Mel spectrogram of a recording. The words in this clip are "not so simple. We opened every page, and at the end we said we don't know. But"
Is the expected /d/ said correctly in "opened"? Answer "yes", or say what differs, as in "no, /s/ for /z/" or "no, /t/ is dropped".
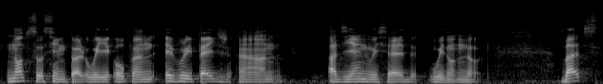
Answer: yes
